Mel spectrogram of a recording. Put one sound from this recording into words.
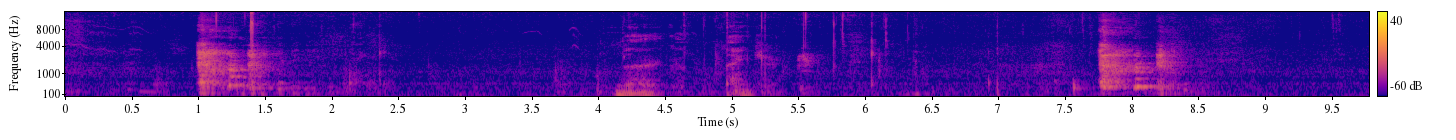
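A man speaks softly with a gentle laugh.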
